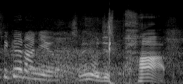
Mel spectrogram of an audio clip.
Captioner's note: audience laughing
